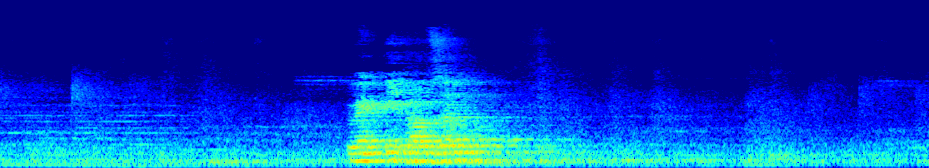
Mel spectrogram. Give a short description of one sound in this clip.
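A man speaks calmly, close by.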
